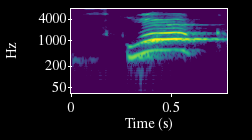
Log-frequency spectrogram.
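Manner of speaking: high loud bird squawk; gull squawk. Acted.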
